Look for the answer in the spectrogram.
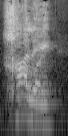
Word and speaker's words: Halle: I think the correct pronunciation because Halle Berry.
